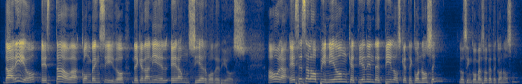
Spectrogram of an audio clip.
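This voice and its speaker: High, bright-voiced fervent male preacher. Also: animated, moderate pace. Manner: fervent preaching that swings from hushed to shouted; asks the congregation direct questions. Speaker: pastor. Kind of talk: sermon.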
